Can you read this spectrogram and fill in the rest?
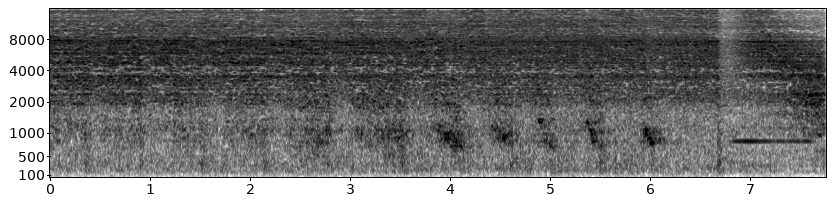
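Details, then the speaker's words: Compressed air supply for plasma cutter: loud continuous high-pitched hiss, steady and unchanging, after an O-ring popped out of the air dryer; compressed air leak. "idea what that noise is? Just popped an O-ring out of the air dryer."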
